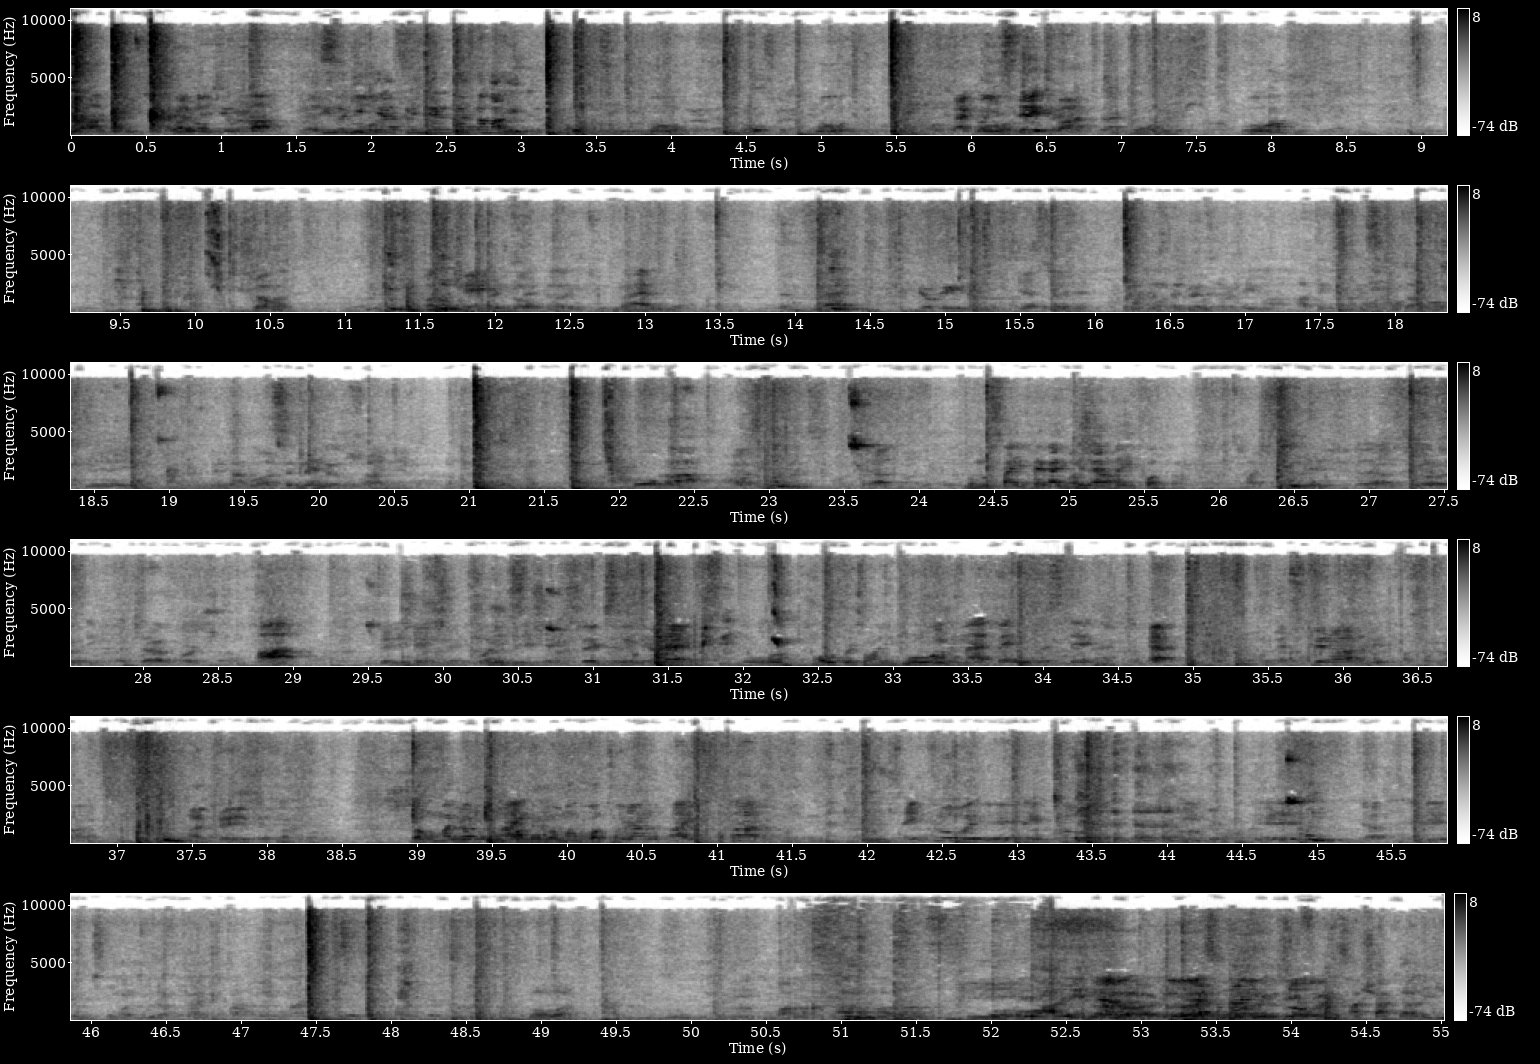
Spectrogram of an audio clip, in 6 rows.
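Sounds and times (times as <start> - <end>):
voices in a gym: 0.0 - 55.0.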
